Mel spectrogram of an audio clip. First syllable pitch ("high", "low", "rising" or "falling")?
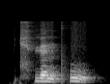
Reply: falling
